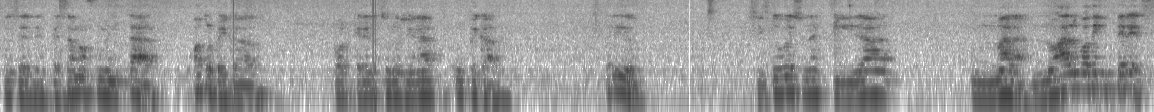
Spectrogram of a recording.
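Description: Man, Chilean accent, pastor, sermon, rhetorical questions, very dark voice, distant mic. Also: mid-range voice. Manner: direct, urges with rhetorical questions. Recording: echoey room from a distance, faint noise.

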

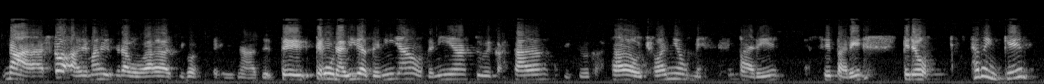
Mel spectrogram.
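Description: A woman's voice: medium pitch, brisk, pushed and bright, a little hiss or hum, low-quality recording. A woman with a Rioplatense Argentine accent doing a stand-up monologue on radio, telling stories with chatty asides to the audience and laughing at her own punchlines. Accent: Rioplatense Argentine Spanish. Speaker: stand-up comedian.

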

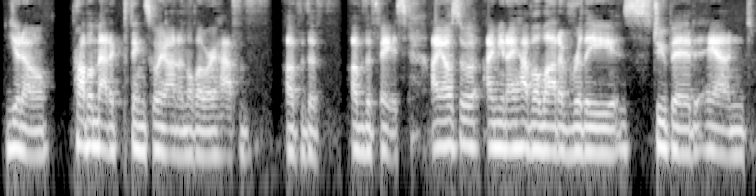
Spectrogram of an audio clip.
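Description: A man's voice: lowish voice, steady tone, normal speed, bright, forceful tone. A man hosting a podcast in casual chat, with a wry, gossipy way of talking. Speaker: podcast host.

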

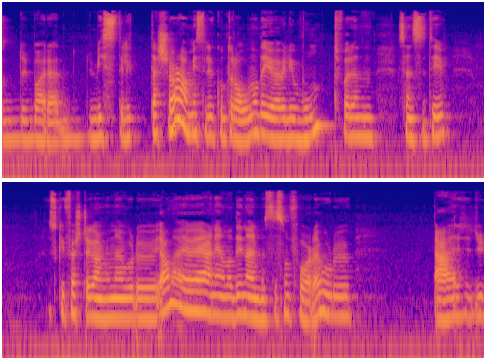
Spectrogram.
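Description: A woman's voice: lowish voice, creaky, darkish tone. A woman host talking casually to her listeners, reflective and often searching for words with fillers and restarts. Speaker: host speaking about sensitivity. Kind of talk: casual spoken talk to listeners.

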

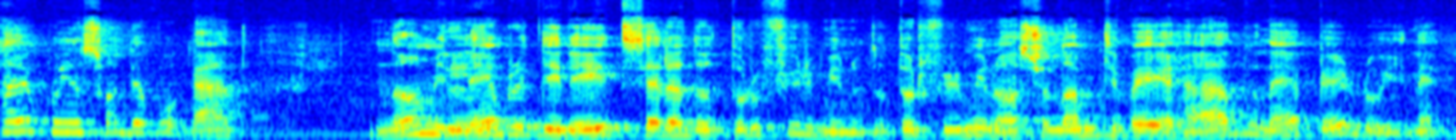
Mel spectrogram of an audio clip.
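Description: A woman recalls her years as an activist in a relaxed interview, slipping into the voices of the people she quotes. Her voice rings in an echoey room with a faint hiss of background noise. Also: on the low side. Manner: lively storyteller who acts out quoted voices. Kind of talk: casual interview recollection.

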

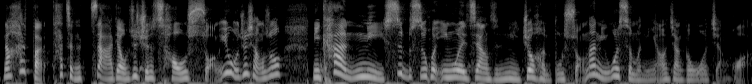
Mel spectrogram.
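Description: A woman in her thirties with a Taiwanese Mandarin accent, co-hosting a podcast and telling stories in a lively, laughing way. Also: on the high side, no room sound, clean studio sound. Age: 30s. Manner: animated storyteller, quick to laugh. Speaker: podcast co-host. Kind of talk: casual chat.

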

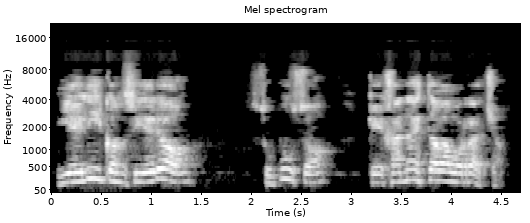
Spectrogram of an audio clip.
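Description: A man's voice: sits high, a little slow, a little mellow. Rioplatense man teaching an online class. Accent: Rioplatense Spanish. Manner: explains step by step, checks in with "¿está bien?". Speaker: Torah teacher. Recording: roomy echo.

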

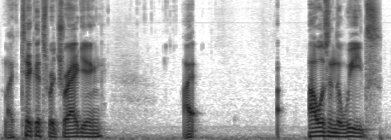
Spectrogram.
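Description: A man's voice: low-pitched, takes it slowly, a bit bright. A man, a chef as a guest, telling stories in a loose, laid-back way full of fillers. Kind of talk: casual chat.

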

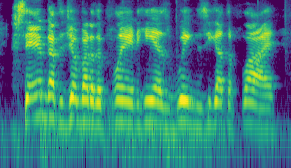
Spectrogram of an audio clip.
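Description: A man's voice: high-pitched, moderate pace, fairly bright tone, faint music behind. Rambling man recapping a show. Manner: rambling retelling with laughs and restarts. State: coughing, voice breaking. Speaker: podcast co-host. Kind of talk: casual recap chat.

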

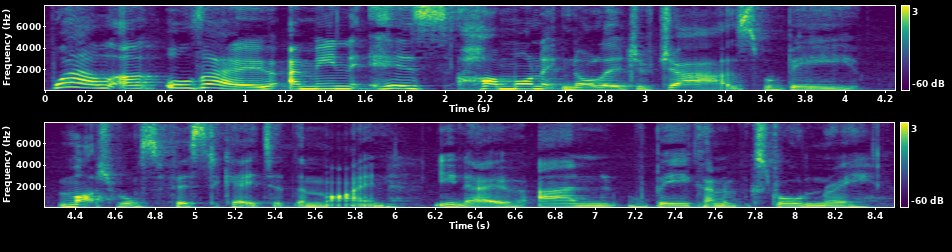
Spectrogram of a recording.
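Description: A woman's voice: deep voice, normal speed, creaky, hardly any pauses. A woman speaking as a musician guest in a casual interview, informal and tentative, letting phrases trail off. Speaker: interview guest, classical pianist.

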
